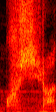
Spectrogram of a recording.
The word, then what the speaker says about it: 구지: 그때 구지 언덕에서 이상한 소리가 들려왔다. 여기 사람이 있느냐? 우리들이 있습니다. 내가 있는 이곳이 어디냐? 구지라는 언덕입니다. 일본서기에는 이 구지가 구시로 나온다. 그러므로 구시라고 고쳐 부르겠다. 구시가 당시에 제대로 된 발음이다.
